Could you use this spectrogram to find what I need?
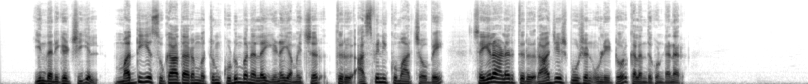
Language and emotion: Tamil, neutral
